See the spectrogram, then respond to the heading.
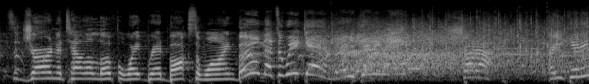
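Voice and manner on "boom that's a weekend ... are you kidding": very high, loud squeal of excitement; over-excited outburst. Acted. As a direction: blurt it out high and thrilled. Excited punchline about Nutella weekend.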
